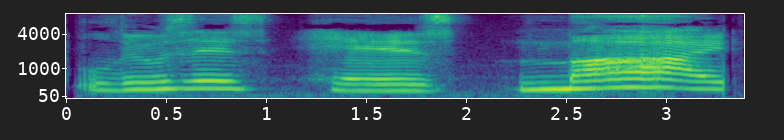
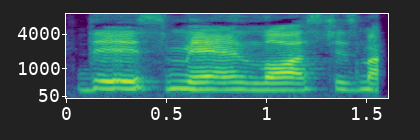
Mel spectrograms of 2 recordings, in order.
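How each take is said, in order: First: Loses his mind drawn out very slowly; stress on mind. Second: This man lost his mind, slow and emphatic; stress on This. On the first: Telling how her dad reacted, slow stressed. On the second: Retelling her dad's fury, emphatic slow stress. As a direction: lean on This man. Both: Real, not acted.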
